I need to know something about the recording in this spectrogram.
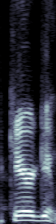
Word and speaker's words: Kerrigan: Yeah, Kerrigan, which he's gotten to the older side, but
